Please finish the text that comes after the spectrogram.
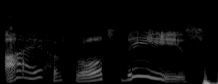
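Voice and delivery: put-on high, slow old fortune teller; Madame Eva. Old woman presents her cards, high and slow. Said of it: "She pulls out a pack".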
